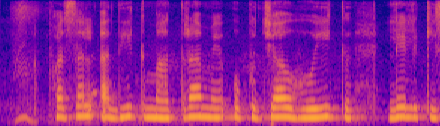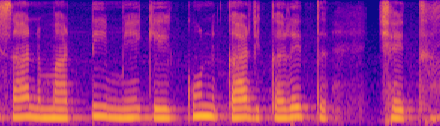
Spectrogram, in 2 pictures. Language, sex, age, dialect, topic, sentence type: Maithili, female, 25-30, Southern/Standard, agriculture, question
